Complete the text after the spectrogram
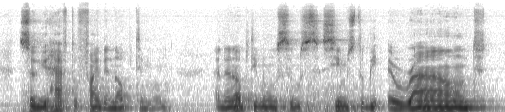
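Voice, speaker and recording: A man with a Polish accent, audible room echo around him. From Poland. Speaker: nuclear energy researcher. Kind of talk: conference presentation. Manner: halting, with frequent repetitions.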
